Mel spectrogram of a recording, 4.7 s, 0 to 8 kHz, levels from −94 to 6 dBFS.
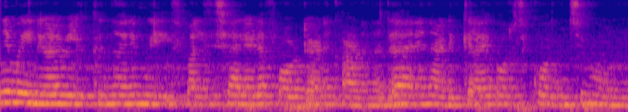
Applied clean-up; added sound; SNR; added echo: none; none; none; reverberation time 0.6 s.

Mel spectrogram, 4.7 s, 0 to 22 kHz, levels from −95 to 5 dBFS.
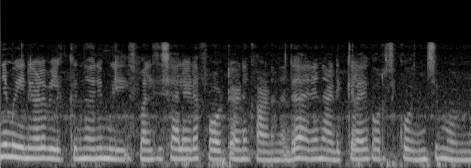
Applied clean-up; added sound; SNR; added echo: none; none; none; none.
